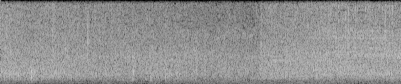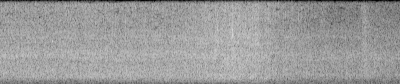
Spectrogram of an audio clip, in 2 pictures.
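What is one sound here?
Traffic hisses past on a wet road.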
